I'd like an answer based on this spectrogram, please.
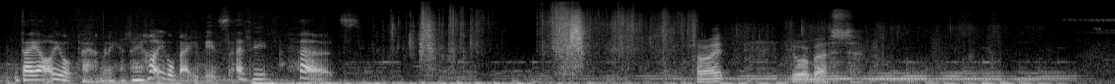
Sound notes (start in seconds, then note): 3.6 plastic crinkling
